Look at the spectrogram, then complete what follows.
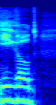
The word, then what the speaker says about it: EAG-LED: It's pronounced eagled, just like, you eagled the hole.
